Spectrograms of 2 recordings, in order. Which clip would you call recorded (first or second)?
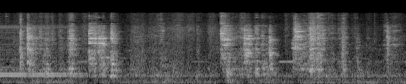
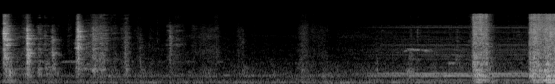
first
